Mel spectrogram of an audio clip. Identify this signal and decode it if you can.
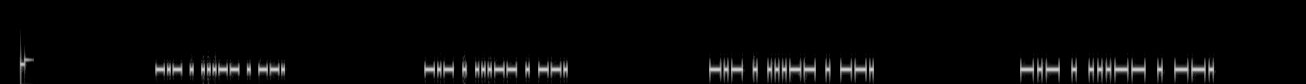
Morse code, heard as a keyed tone, about 34 wpm, 700 Hz. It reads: KE3EG KE3EG KE3EG KE3EG
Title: Speed Racing - USA 2x2 Call Signs 28wpm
